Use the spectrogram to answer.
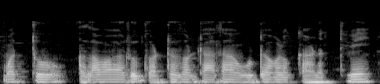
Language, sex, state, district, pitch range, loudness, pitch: Kannada, male, Karnataka, Koppal, 110-115 Hz, -16 LUFS, 115 Hz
